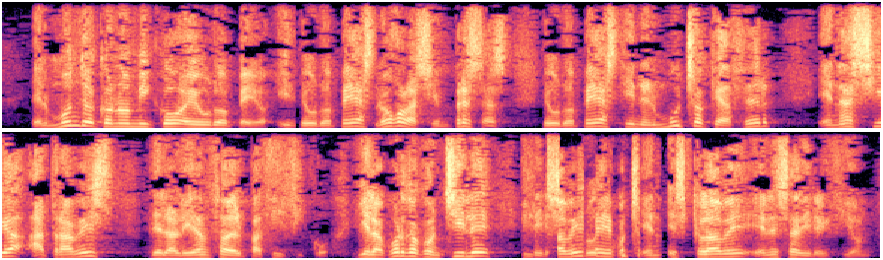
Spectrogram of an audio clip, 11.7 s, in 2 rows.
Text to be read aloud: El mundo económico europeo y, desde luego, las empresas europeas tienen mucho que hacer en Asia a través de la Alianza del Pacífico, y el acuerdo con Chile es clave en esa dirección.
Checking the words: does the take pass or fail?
fail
